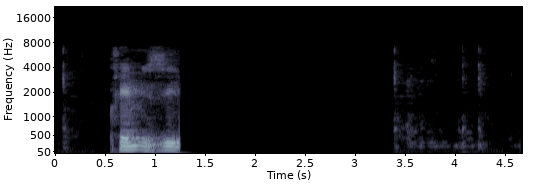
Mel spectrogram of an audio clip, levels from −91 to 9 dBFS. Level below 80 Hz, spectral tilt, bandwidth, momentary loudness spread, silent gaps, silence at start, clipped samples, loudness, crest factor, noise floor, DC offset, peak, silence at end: -66 dBFS; -7 dB/octave; 7.4 kHz; 6 LU; none; 0.55 s; under 0.1%; -32 LUFS; 26 dB; -67 dBFS; under 0.1%; -12 dBFS; 3.4 s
